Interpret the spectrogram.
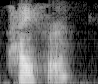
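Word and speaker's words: Peiffer: And Cynthia is C-Y-N-T-H-I-A? – Yes. – And how do you spell your last name? – P-E-I-S-S-E-R. Pronounced Pfeiffer. – That's P like Paul, right? – Yes. – Mm-hmm. P-E-I, and is it S or F? – Frank.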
